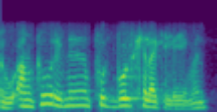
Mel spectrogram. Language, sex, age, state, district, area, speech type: Bodo, male, 18-30, Assam, Baksa, rural, conversation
